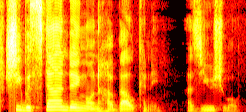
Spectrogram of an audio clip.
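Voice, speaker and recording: A man reading a story aloud for language learners in a slow, clear, expressive way. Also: medium pitch. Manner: expressive, deliberate.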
